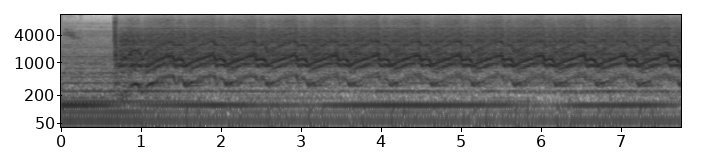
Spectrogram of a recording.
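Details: John Deere 650 with two-cylinder Yanmar diesel, sat 15+ years, after the injection pump was rebuilt and retimed: fuel now reaches both cylinders and some smoke appears. The starter churns, pitch rising and falling per compression stroke, but it never fires. Weak compression suspected.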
